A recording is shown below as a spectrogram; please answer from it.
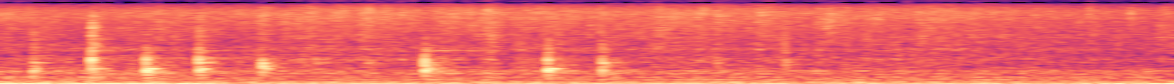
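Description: Garlic sautés in a pan for a sponge gourd and corn soup with pork, a steady crackling sizzle marked by crisp scraping taps of a utensil in the first few seconds, all close and without talk.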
